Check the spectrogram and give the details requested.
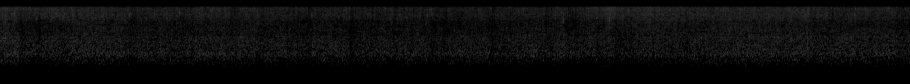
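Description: Sliced meat and an egg sizzling in a grill pan over a portable gas stove, a steady hiss.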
